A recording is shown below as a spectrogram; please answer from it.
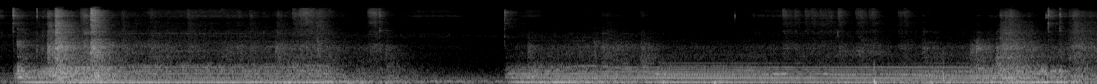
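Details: TM80/TM60 garage door opener after programming a new remote: steady low motor hum with even gear whir, short stop, then resumes smoothly; normal operation.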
